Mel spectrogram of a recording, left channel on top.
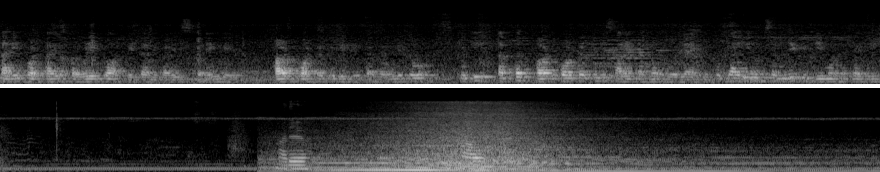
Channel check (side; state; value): both; different; correlation 0.00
